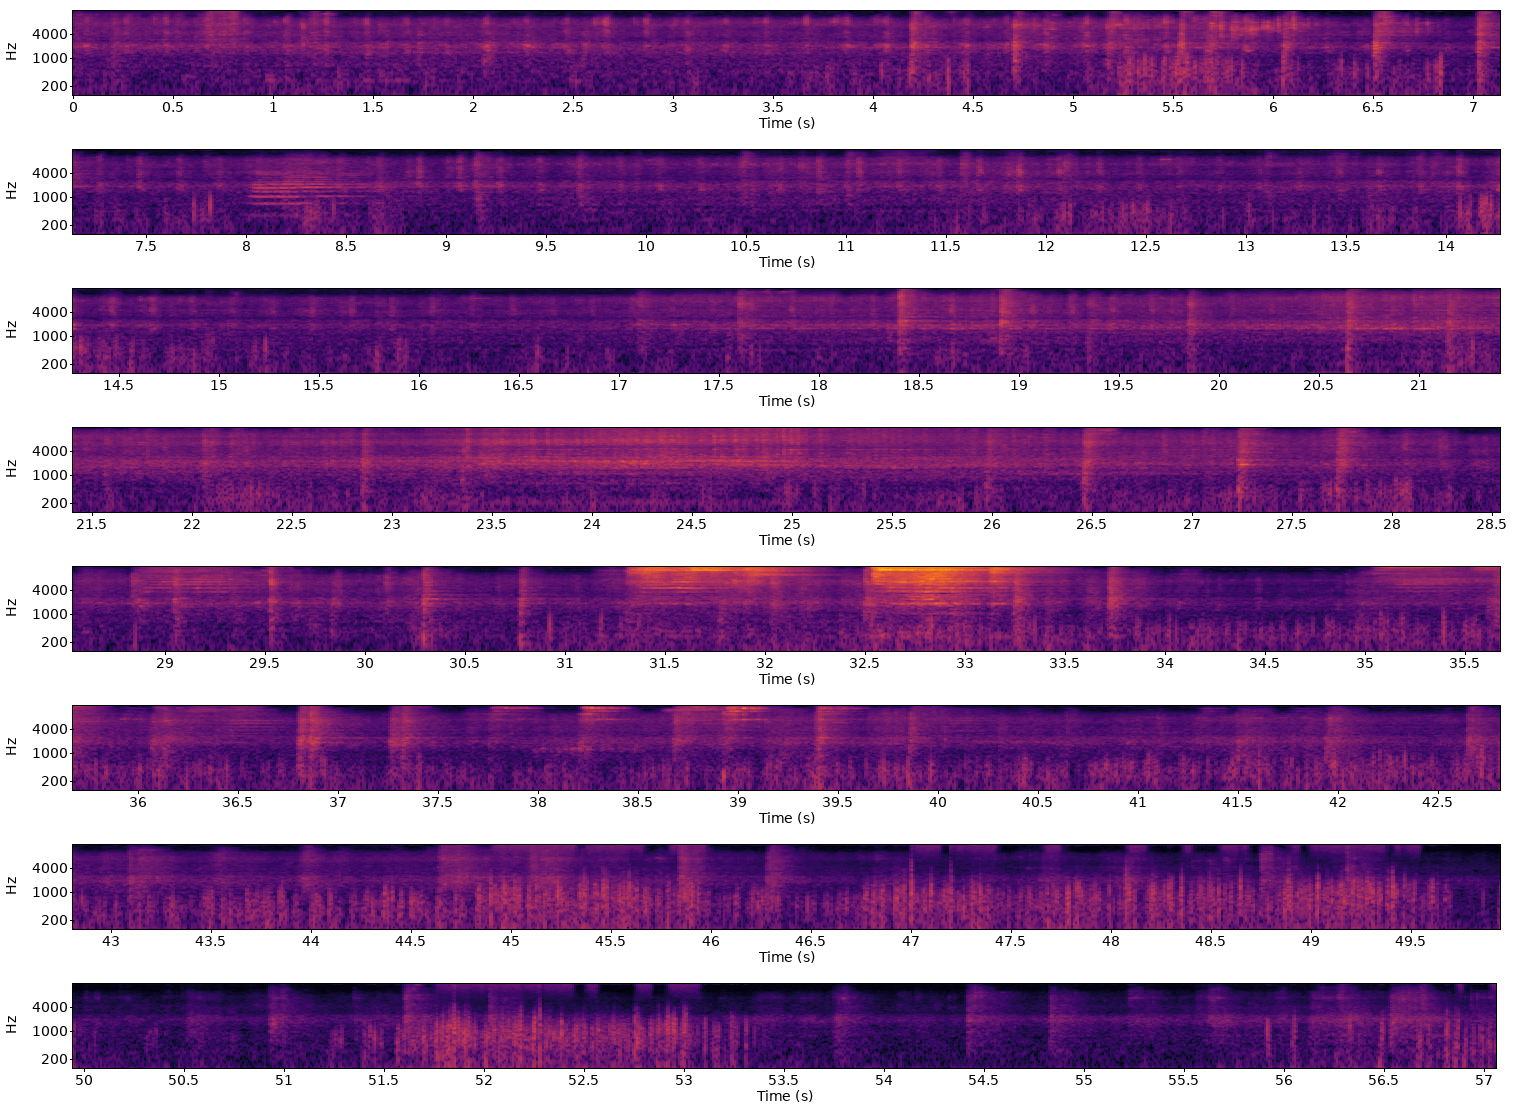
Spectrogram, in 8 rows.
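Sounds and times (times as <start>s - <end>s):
wheels clattering over rail joints: 0.0s - 46.6s
train rumble: 0.0s - 57.0s
train horn: 8.0s - 8.8s, 32.5s - 33.3s
high-pitched wheel squeal: 31.4s - 33.3s.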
